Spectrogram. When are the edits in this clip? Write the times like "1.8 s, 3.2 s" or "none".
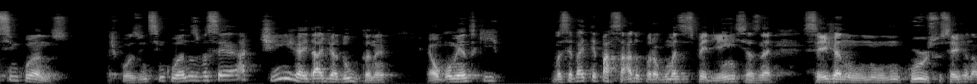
1.1 s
